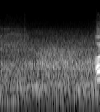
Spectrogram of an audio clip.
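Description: Steady noise of road traffic, swelling slightly.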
